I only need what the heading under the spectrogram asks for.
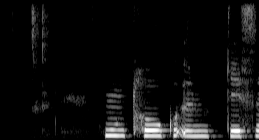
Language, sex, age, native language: Icelandic, female, 7, Icelandic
